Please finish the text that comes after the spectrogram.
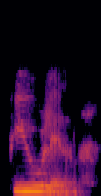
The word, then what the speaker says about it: fühlen: Zum Beispiel, and it's a very short U. It's not a dragged on, it's not EU, it's just U. Zum Beispiel, fühlen.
